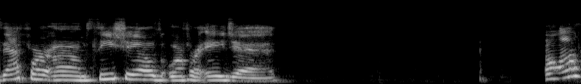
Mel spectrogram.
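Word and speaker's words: Ayejazz: When I asked her how to pronounce it, she just broke the two words apart and put A-Y-E and jazz. So Keena said hey, as it's probably pronounced A as in hey, so A-Jazz.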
